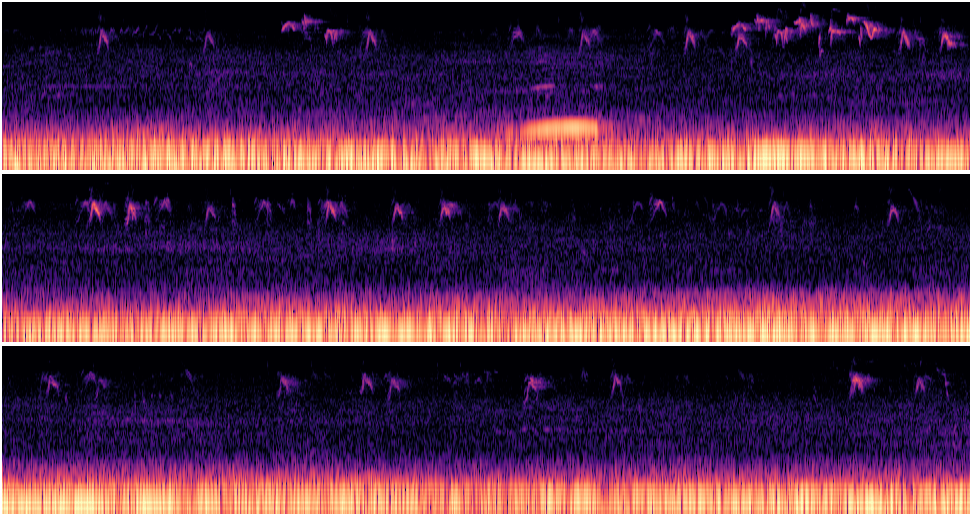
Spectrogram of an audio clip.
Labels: what animal makes a noise other than the birds?
cow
